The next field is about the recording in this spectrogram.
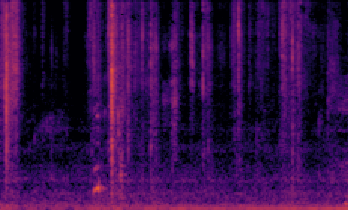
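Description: Soft rustling of paper pages being flipped in a Victorian-style junk journal, with several crisp swishes and crinkles spaced irregularly over a faint low hum, no voices.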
